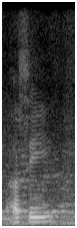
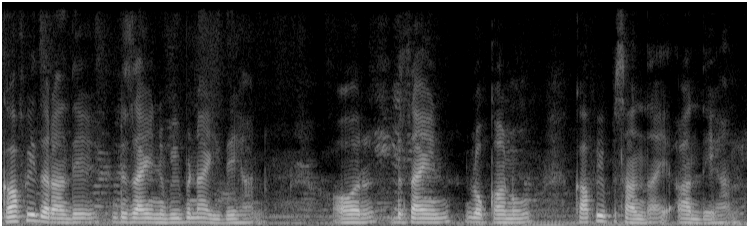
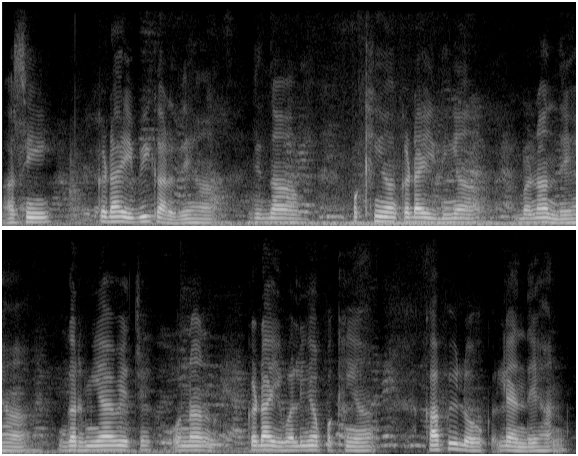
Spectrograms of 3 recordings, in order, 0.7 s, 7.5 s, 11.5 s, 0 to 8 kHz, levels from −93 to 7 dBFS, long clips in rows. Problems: none marked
